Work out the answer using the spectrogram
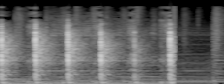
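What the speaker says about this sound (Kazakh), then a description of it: "Енді чесногымызды майдалап турап аламыз. Мен пышақтың көмегімен тураймын." A knife chops garlic on a board in five evenly spaced, loud, crisp knocks about a third of a second apart, close to the listener, then stops.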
